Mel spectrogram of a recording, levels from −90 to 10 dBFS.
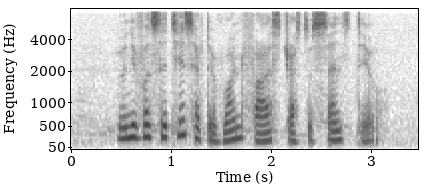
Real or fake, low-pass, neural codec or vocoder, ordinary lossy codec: real; 7.2 kHz; none; none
